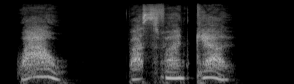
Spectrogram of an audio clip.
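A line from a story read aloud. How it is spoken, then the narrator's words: Girl whispering. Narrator (German): flüsterte das Mädchen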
